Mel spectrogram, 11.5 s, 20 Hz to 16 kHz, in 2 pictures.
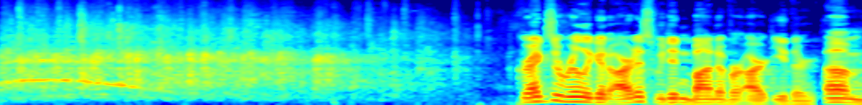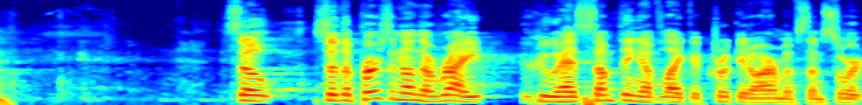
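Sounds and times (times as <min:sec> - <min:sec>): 
audience applause: 0:00.0 - 0:03.2
speech: 0:03.5 - 0:05.9, 0:07.3 - 0:11.4.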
